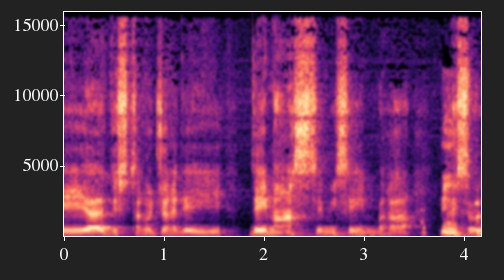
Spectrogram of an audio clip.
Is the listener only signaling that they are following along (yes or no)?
yes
